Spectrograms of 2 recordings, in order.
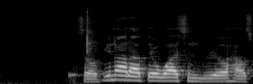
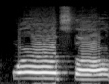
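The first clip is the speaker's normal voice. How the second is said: loud, high-pitched holler; mock triumphant shout; 10 semitones higher, 18 dB louder than usual. Gleeful bystander catching a scandal, shouting it out. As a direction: belt it out like calling over a crowd.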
